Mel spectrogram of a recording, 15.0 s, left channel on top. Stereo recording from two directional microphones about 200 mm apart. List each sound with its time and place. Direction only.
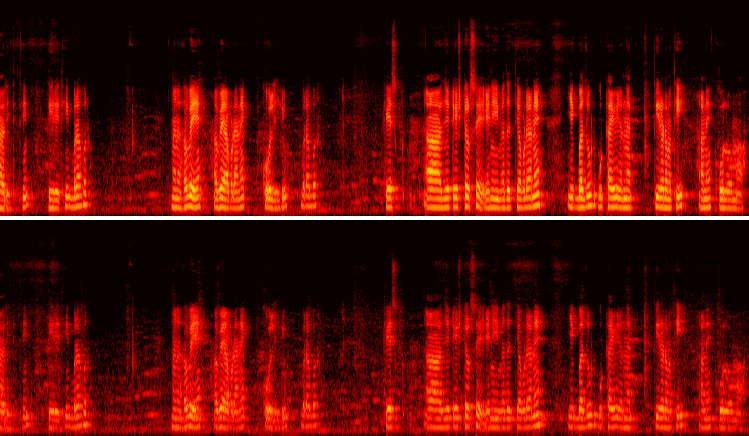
0.0 s speech: 50° left (ahead or behind)
3.4 s speech: 45° left (ahead or behind)
8.4 s speech: 50° left (ahead or behind)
